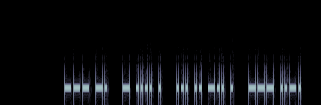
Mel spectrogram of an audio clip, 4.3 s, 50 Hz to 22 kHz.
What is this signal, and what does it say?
Morse code, heard as a keyed tone, about 40 wpm, 700 Hz. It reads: ON THE SIDE OF
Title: Sets of 4 Words 40wpm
